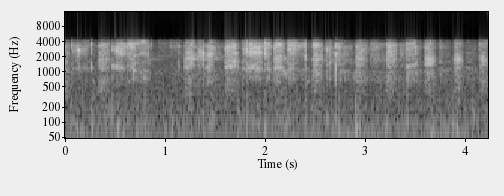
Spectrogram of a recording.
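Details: Rat Terrier named Jack, a rescue dog, panting hard between throws in a fetch game; dense, rapid airy gasps run back to back across the short stretch.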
